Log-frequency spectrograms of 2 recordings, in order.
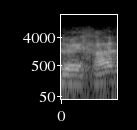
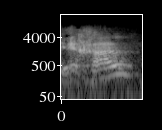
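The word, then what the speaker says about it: היכל: Mais il dit Echal, il dit une chose extraordinaire, il dit Echal, il y a un E qu'on prononce mais qui ne s'écrit pas, qui est caché, un Yud.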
